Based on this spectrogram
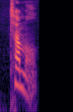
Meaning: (noun) 1. Confused, agitated noise as made by a crowd 2. A violent commotion or agitation, often with a confusion of sounds 3. A riot or uprising; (verb) To make a tumult; to be in great commotion
- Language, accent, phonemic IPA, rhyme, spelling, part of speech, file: English, US, /ˈtuː.mʌlt/, -ʌlt, tumult, noun / verb, En-us-tumult.ogg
